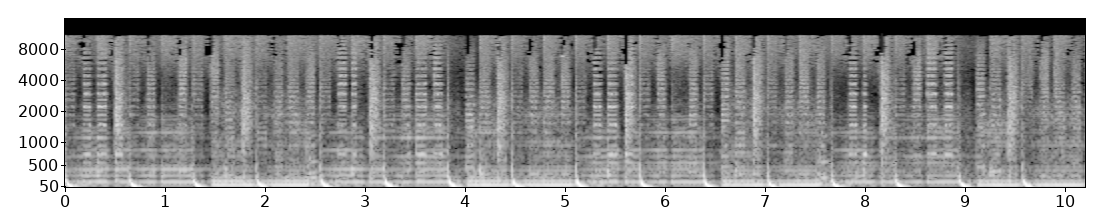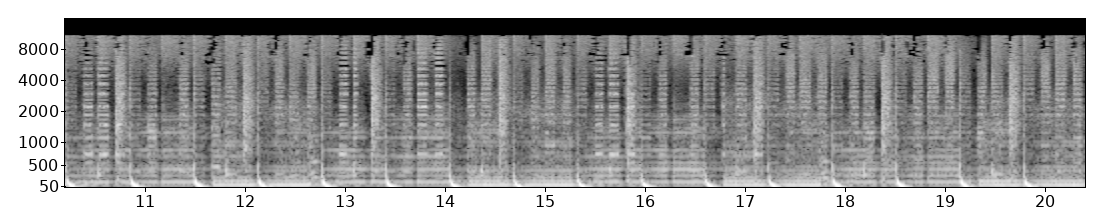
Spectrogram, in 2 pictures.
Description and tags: Techno mix for a pre-action scene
